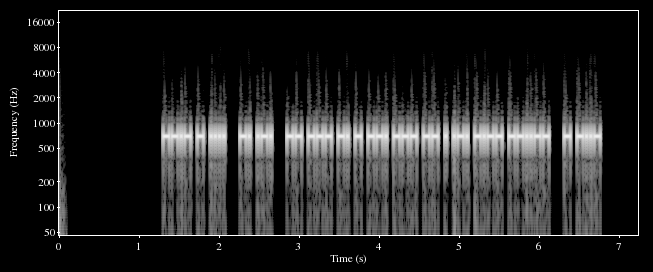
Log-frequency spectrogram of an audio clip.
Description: Morse code, heard as a keyed tone, about 41 wpm, 700 Hz. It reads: QTH NR MONTGOMERY, TX
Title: Practice QSO - Exchange 1 - Beginning - 45wpm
